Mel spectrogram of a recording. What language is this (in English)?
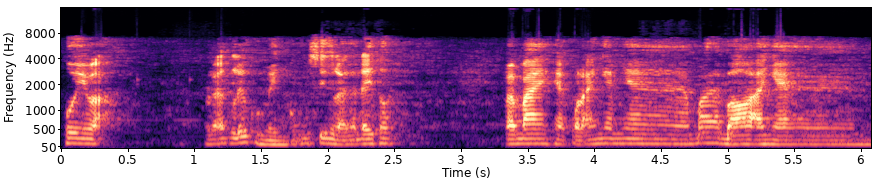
Vietnamese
